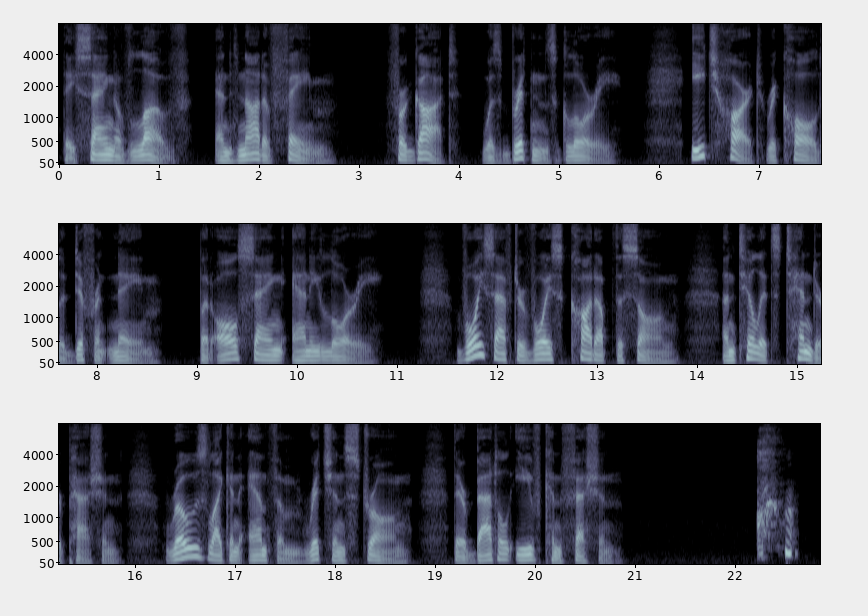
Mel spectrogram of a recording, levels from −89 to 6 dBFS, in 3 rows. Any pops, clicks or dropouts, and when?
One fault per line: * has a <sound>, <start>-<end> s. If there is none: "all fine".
* has a cough, 22.2-22.7 s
